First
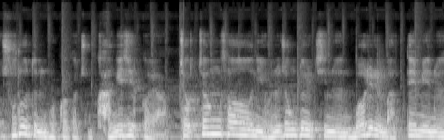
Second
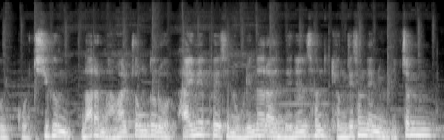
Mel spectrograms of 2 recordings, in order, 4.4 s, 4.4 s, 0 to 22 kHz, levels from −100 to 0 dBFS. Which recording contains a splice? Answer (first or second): first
